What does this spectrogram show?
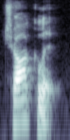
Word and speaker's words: chocolate: stop T chocolate chocolate remember two syllables chocolate not chocolate not three two chocolate stress is on the first syllable chocolate chocolate it's not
